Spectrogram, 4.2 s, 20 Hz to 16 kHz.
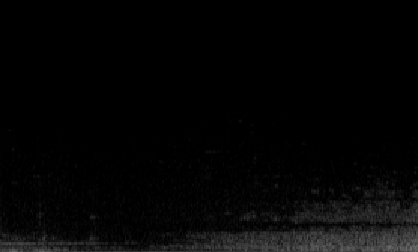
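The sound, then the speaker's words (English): Railway station ambience: a low, steady rumble with brief tonal hums early on, then a broad hissing roar that swells and grows louder as a train draws near. “Will passengers holding reservations for the 11:40 Isle of Wight train please queue at the side of platform 11?”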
